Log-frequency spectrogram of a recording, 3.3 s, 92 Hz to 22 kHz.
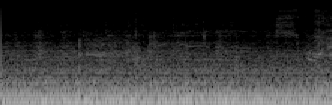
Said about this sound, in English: Yeah, I'm driving a Mercedes at the minute. It's a little B-class Mercedes, a B180.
